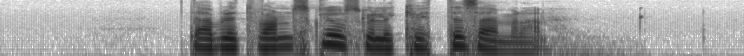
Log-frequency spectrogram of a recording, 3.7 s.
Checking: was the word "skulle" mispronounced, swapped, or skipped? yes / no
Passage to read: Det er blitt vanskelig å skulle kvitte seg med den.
no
